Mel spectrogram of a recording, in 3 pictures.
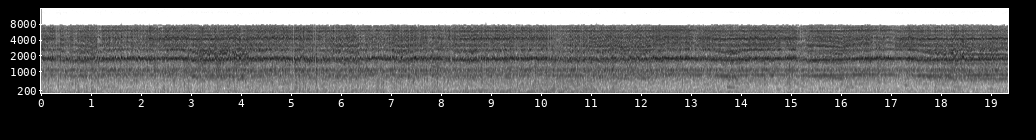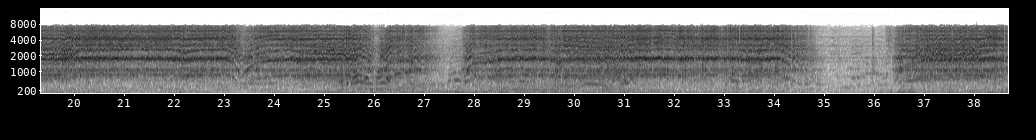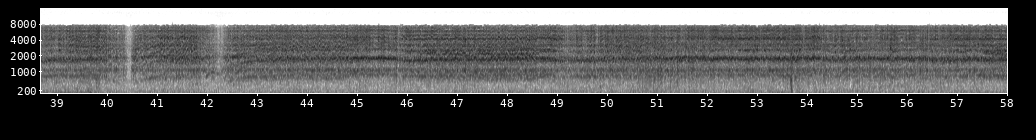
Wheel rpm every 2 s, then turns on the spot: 220, 230, 220, 220, 220, 220, 230, 220, 230, 210, 230, 190, 200, 80, 180, 220, 230, 60, 110, 210, 150, 150, 210, 210, 210, 210, 230, 230, 220.
none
